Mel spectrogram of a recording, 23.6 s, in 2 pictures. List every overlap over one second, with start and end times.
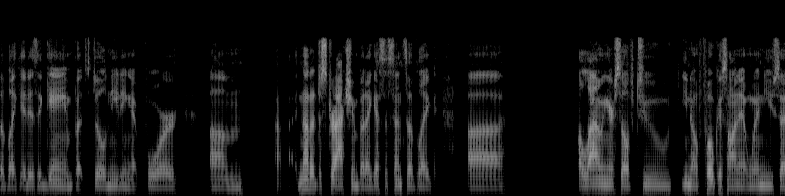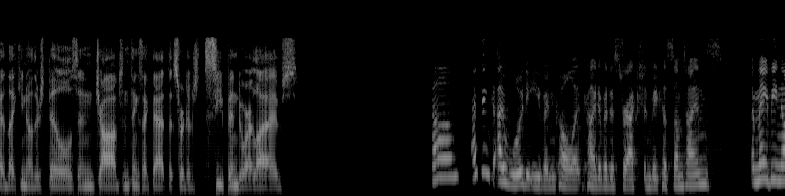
none

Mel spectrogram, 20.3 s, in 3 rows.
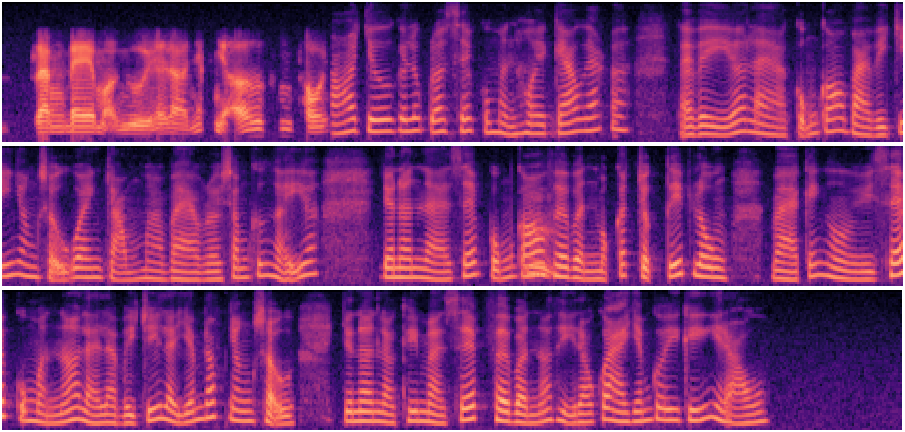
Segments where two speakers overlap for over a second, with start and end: none

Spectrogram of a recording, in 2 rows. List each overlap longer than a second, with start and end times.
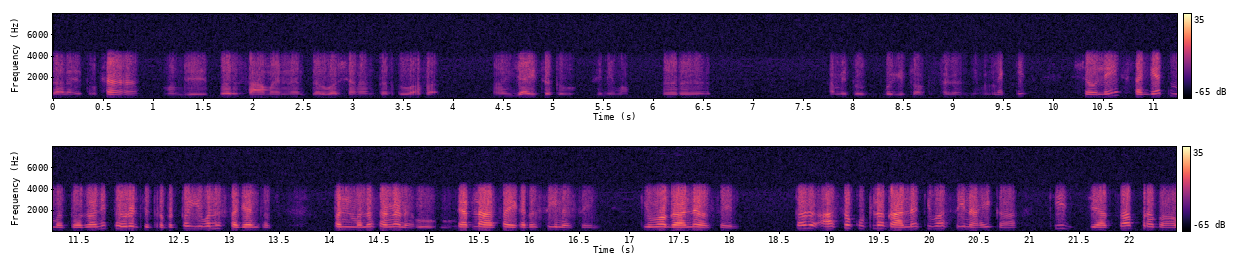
none

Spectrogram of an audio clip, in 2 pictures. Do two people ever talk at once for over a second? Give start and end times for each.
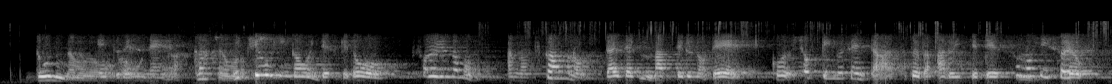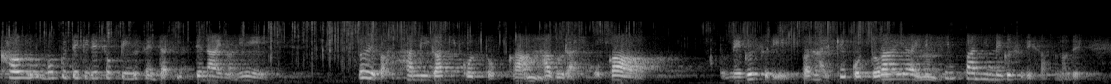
1.0-2.7

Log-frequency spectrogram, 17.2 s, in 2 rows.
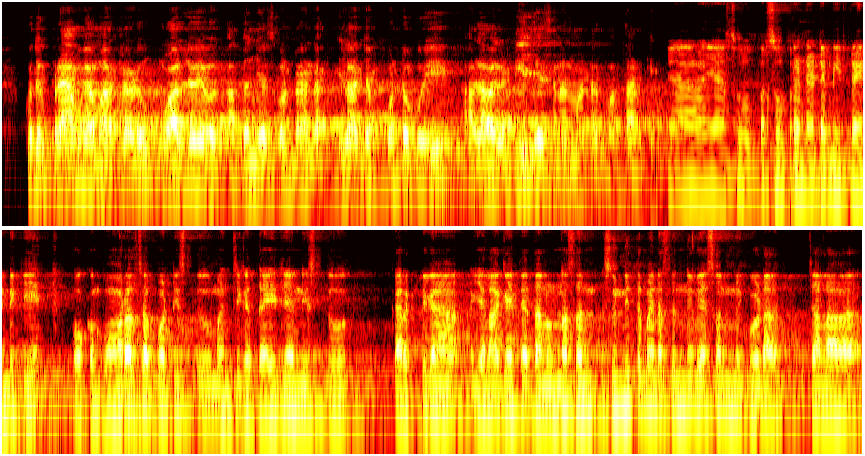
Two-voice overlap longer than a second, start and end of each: none

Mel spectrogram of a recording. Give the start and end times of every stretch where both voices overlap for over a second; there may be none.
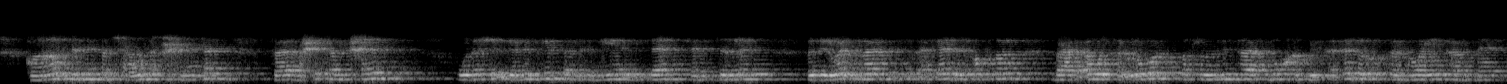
none

